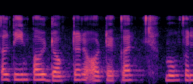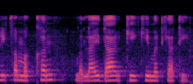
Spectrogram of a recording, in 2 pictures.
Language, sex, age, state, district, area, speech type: Hindi, female, 45-60, Rajasthan, Jodhpur, urban, read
